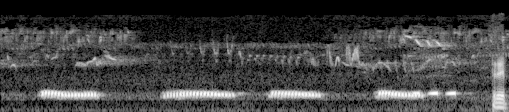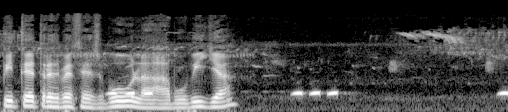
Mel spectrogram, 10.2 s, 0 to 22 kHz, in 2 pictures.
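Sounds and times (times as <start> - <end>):
faint higher birdsong twittering: 0.0 - 10.1
European turtle dove cooing: 0.4 - 4.6, 8.0 - 8.6
speech: 4.9 - 7.5.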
